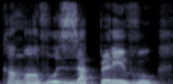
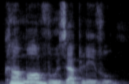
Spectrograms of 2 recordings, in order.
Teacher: But because that ends in a consonant and the next word starts with a vowel, I'm doing liaison and making a zzz sound right there.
